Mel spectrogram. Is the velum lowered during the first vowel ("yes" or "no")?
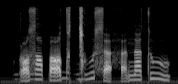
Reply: no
